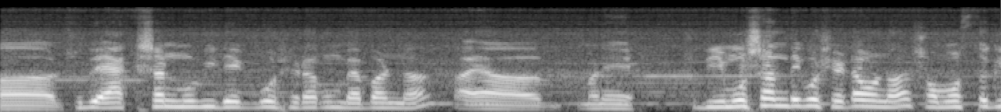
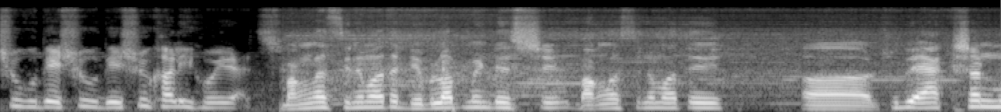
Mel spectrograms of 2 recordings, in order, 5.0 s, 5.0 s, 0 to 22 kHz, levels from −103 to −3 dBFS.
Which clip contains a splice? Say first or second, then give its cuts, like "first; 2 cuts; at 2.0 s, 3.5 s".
second; 1 cut; at 1.3 s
